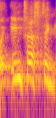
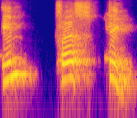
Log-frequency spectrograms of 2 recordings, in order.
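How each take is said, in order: First: Said in the usual way. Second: interesting broken as "इन … trace … टिंग"; three separate beats for interesting; split into syllables. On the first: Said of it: "interesting कितने हैं". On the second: Shown as a demonstration. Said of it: "interesting कितने हैं, तीन यहाँ पे". (Interesting को तीन हिस्सों में रुक-रुककर)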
